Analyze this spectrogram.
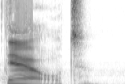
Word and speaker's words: doubt: D I S P U T four doubt. Remember B is not pronounced is silent.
